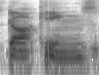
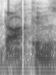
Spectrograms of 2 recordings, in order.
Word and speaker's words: Dawkins: pronounced mispronounced it as dockings but a lot of people do that and so yeah it's important people to remember when mentioning Richard Dawkins name it ends just with NS not NGS so just just keep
